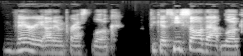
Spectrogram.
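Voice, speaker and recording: A woman playing a tabletop game, quick and joking with the table. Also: fairly low pitch, sharp tone. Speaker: player. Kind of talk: casual game chat.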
